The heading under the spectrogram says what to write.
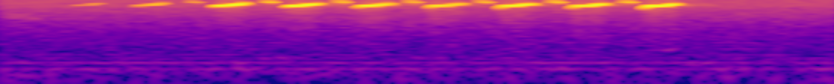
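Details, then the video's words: Black-and-white warbler singing its very high, thin, squeaky two-noted wheeza, wheeza song, about four phrases per second, like a squeaky wheel turning round; faint low hum beneath. "Our first bird is the black and white warbler. He's the bird whose high-pitched song sounds like a squeaky wheel turning round and round."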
